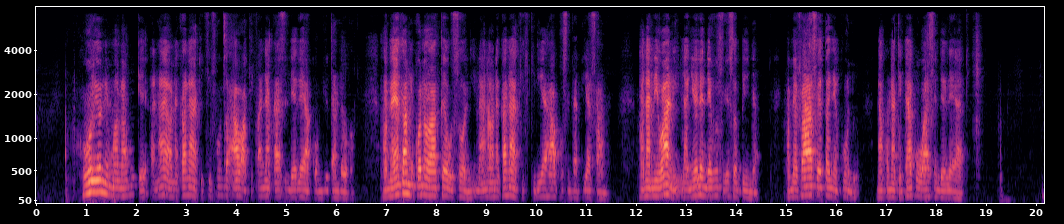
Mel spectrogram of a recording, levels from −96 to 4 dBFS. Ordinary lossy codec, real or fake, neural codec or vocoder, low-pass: AAC, 32 kbps; fake; codec, 44.1 kHz, 3.4 kbps, Pupu-Codec; 7.2 kHz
